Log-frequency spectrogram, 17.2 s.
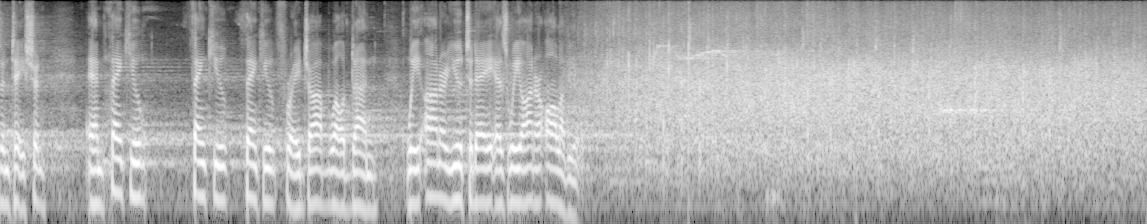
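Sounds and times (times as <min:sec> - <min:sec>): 
speech: 0:00.0 - 0:02.3, 0:02.9 - 0:09.0
audience applause: 0:08.6 - 0:17.2.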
